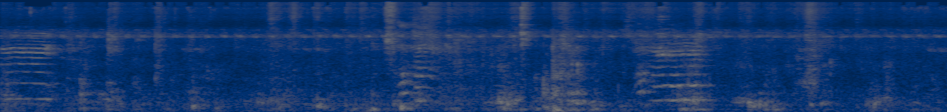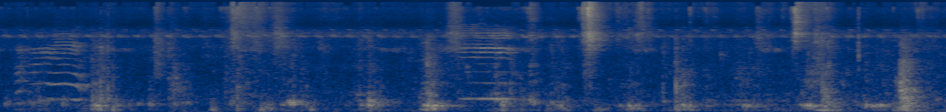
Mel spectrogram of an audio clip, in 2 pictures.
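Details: Goats and young kids on a farm where a doe has just given birth. Repeated short, harmonic bleats come every second or two, mixed with a man's speech and rustling.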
